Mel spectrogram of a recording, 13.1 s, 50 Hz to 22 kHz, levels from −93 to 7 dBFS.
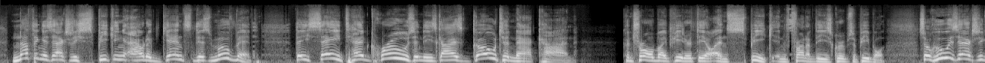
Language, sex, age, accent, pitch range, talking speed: English, male, 50-69, American, 155-220 Hz, 160 wpm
